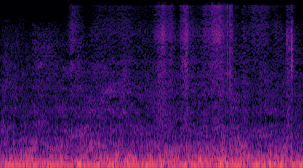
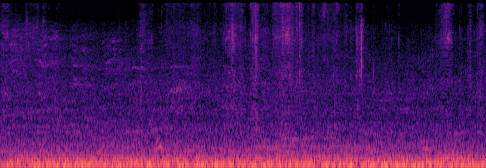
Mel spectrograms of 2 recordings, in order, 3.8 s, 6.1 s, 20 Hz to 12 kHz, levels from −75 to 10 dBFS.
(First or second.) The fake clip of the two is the first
